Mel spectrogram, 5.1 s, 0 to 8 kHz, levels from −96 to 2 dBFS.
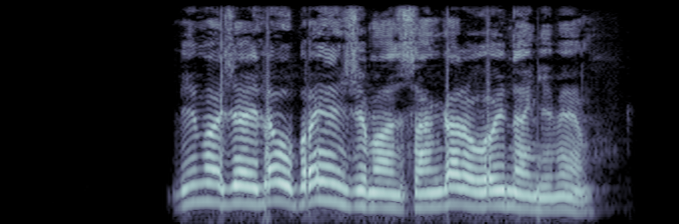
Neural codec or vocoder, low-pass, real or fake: codec, 16 kHz, 16 kbps, FreqCodec, larger model; 7.2 kHz; fake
